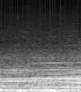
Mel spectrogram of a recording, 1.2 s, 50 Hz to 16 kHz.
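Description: Engine of a 2019 Fiat Panda Cross TwinAir holding high revs against the limiter in first gear, a steady buzzing drone with slight flutter, close and loud throughout.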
